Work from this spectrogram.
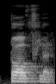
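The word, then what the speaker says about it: Toffler: टॉफलर इनका सही उच्चारण है, यहाँ पे ये गलत दे रखा है।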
